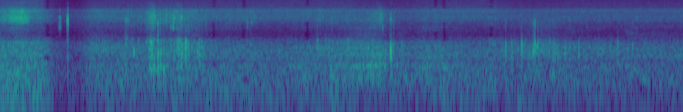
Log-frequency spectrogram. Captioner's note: footsteps crunching on dirt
